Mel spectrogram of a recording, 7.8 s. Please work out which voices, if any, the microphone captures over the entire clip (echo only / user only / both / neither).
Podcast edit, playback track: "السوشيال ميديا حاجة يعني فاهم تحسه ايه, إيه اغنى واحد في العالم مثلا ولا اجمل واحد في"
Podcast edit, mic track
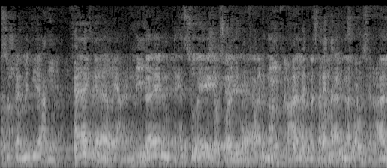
both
